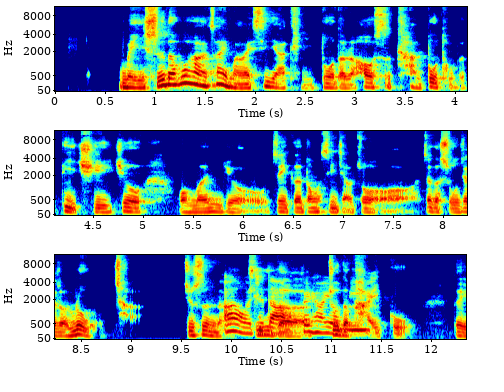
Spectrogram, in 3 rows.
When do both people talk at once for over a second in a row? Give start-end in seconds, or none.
9.9-11.5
